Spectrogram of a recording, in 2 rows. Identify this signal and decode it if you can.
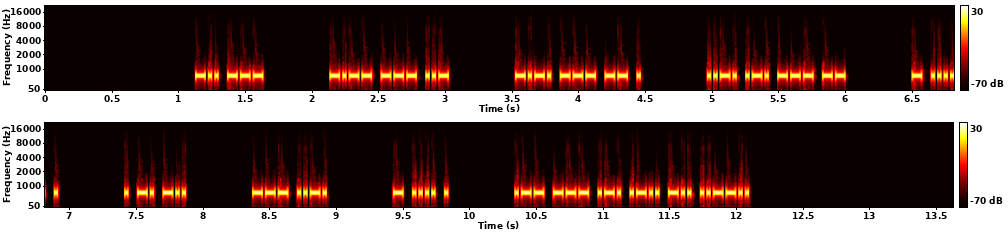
Morse code, heard as a keyed tone, about 50 wpm, 700 Hz. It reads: DO YOU COME FROM THE END OF THE WORLD?
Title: 3x Word-Spacing - Sentences from Top 200 Words - 50wpm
